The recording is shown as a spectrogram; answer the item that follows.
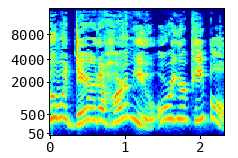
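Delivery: very loud, very high, booming, outraged thundering king voice. Narrator voicing the outraged king answering a plea to save her people, thundering in outrage. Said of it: "he thundered".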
